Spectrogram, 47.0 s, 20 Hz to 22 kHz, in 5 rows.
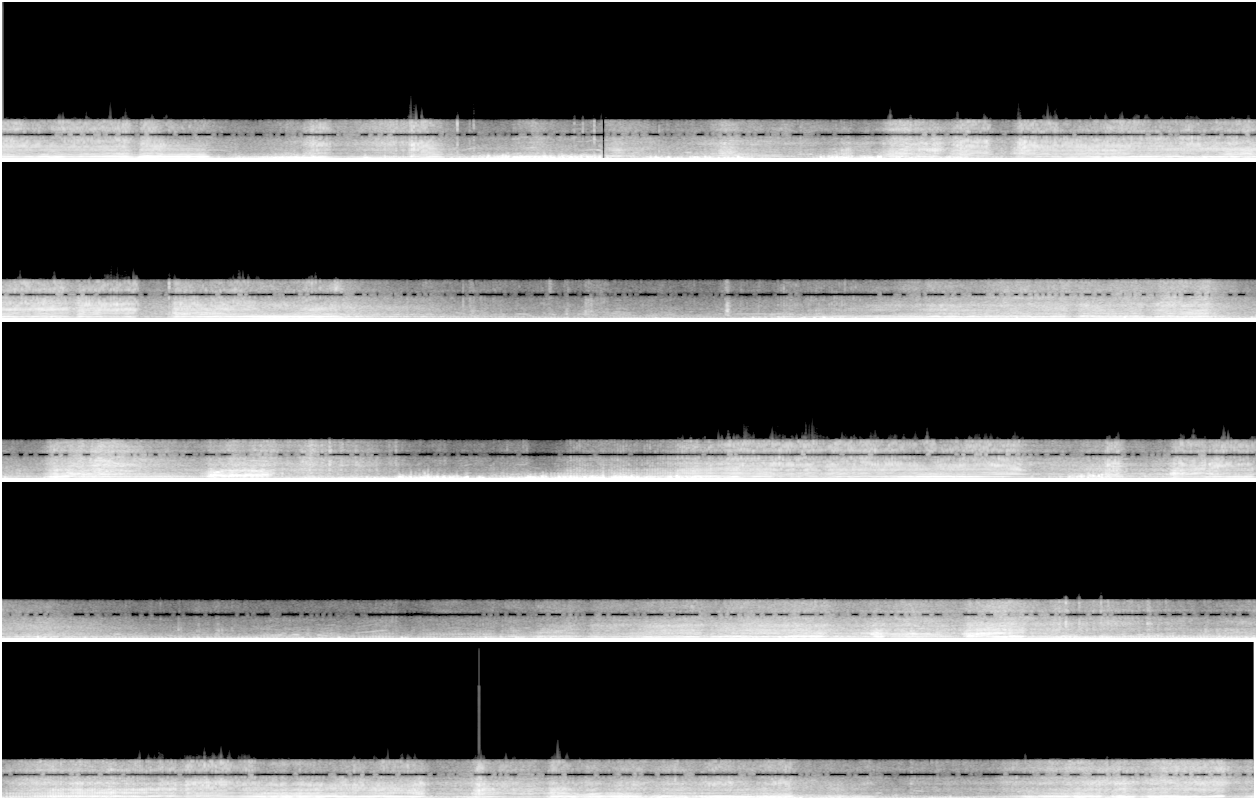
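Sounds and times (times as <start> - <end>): dirt bike engine revving: 0.0 - 47.0.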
